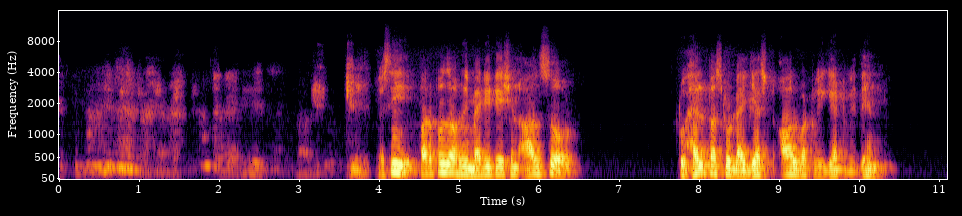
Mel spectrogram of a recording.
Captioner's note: laughter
